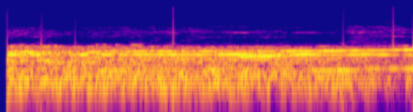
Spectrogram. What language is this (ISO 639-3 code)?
pus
